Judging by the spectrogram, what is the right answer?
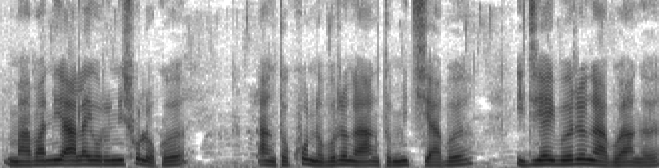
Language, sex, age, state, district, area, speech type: Bodo, female, 60+, Assam, Baksa, urban, spontaneous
